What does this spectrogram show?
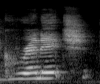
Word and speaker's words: Greenwich: is like 15 minutes from the apartment it's Greenwich yeah which spelled like Greenwich if you're an American green sandwich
